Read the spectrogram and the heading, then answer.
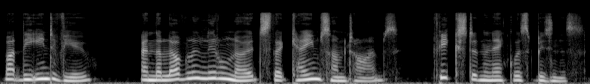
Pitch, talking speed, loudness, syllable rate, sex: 205 Hz, 150 wpm, -15 LUFS, 5.7 syllables/s, female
